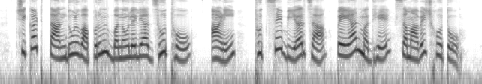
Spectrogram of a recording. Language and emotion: Marathi, neutral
